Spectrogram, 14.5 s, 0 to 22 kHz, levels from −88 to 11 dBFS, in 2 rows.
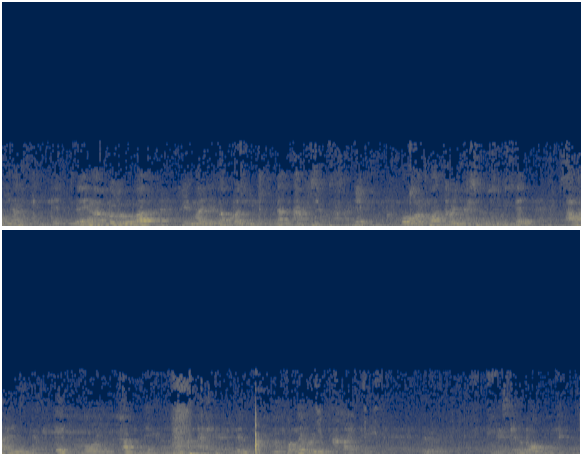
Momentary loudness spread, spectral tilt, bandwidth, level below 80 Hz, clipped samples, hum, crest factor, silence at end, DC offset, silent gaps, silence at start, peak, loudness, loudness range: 15 LU; -6 dB/octave; 8.4 kHz; -40 dBFS; under 0.1%; none; 30 dB; 0 s; under 0.1%; none; 0 s; -2 dBFS; -32 LUFS; 4 LU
